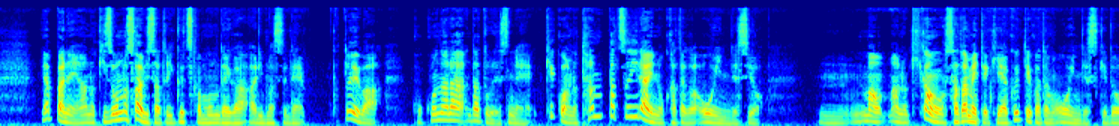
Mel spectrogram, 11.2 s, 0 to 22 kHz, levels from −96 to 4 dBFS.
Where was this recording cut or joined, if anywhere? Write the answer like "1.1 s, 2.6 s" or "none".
none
